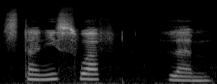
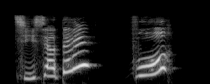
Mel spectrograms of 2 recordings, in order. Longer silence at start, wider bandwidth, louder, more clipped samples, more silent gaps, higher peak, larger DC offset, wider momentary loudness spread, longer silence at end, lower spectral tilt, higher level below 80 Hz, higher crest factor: about the same, 0.05 s vs 0.15 s; first, 17.5 kHz vs 10.5 kHz; second, -27 LUFS vs -16 LUFS; neither; neither; second, -12 dBFS vs -4 dBFS; neither; first, 14 LU vs 10 LU; second, 0.05 s vs 0.4 s; first, -1 dB/octave vs 1 dB/octave; first, -64 dBFS vs -70 dBFS; first, 20 dB vs 14 dB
